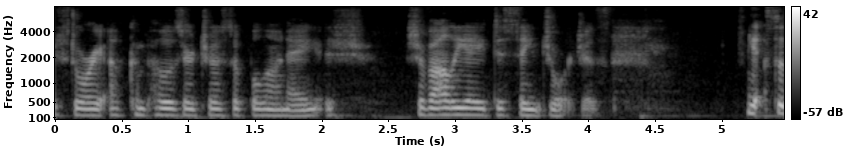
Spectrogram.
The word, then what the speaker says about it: Chevalier: which I was pronouncing Chevalier um forget the French don't really pronounce their R's the way we do in English so it's pronounced Chevalier as I have learned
